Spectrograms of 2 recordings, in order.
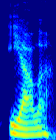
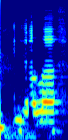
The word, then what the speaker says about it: Eala: Um, I don't know how to say her name, Rashina, but Alexandra, you said it's Eala? Iala. Mm-hmm. Eala from the Philippines.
